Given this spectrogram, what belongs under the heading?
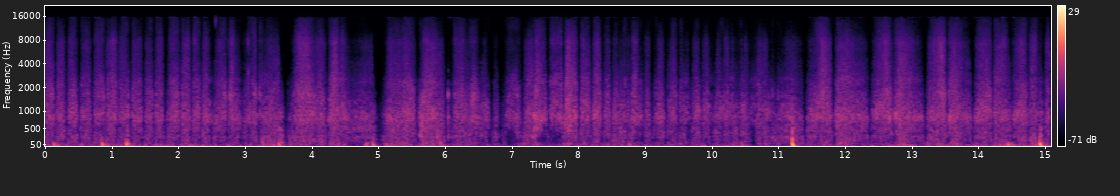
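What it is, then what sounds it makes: Foam microphone windscreen being scratched. Fingertips and short nails rub and scratch the surface of two matching black foam windscreens on stand-mounted microphones, one at each side of the face with the mouth held away. A steady, soft, crackly rustling and scratching runs throughout, full in the low end, with a few sharper bumps standing out, the loudest near eleven seconds.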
